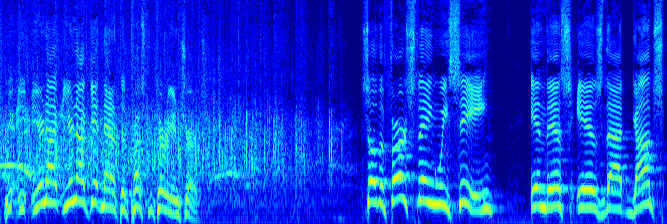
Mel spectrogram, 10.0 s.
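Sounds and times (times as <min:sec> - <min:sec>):
speech: 0:00.0 - 0:03.2, 0:05.5 - 0:09.9
audience clapping: 0:00.0 - 0:05.4.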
